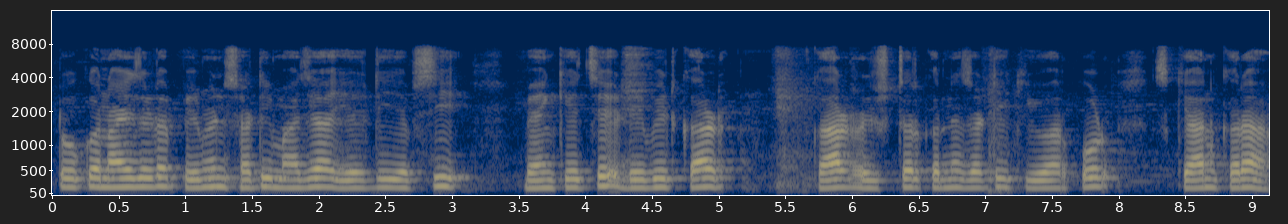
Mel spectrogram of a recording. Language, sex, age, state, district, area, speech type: Marathi, male, 60+, Maharashtra, Akola, rural, read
